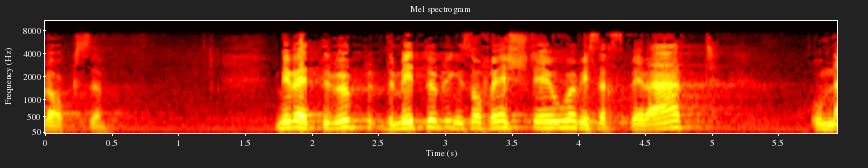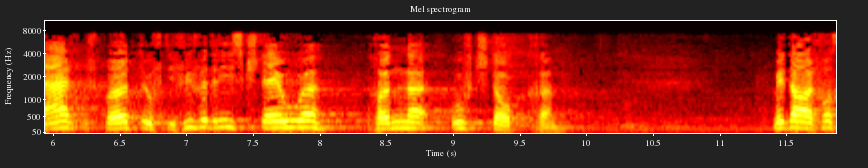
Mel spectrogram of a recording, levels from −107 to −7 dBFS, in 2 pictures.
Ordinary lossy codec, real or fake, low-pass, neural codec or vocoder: none; real; 7.2 kHz; none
